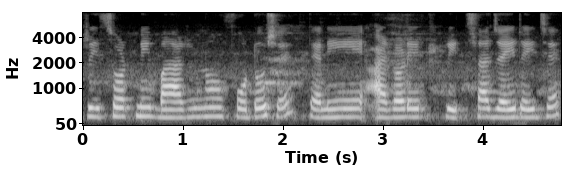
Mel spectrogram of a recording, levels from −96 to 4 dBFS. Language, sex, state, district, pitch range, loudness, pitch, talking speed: Gujarati, female, Gujarat, Gandhinagar, 215-235 Hz, -17 LUFS, 225 Hz, 150 wpm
